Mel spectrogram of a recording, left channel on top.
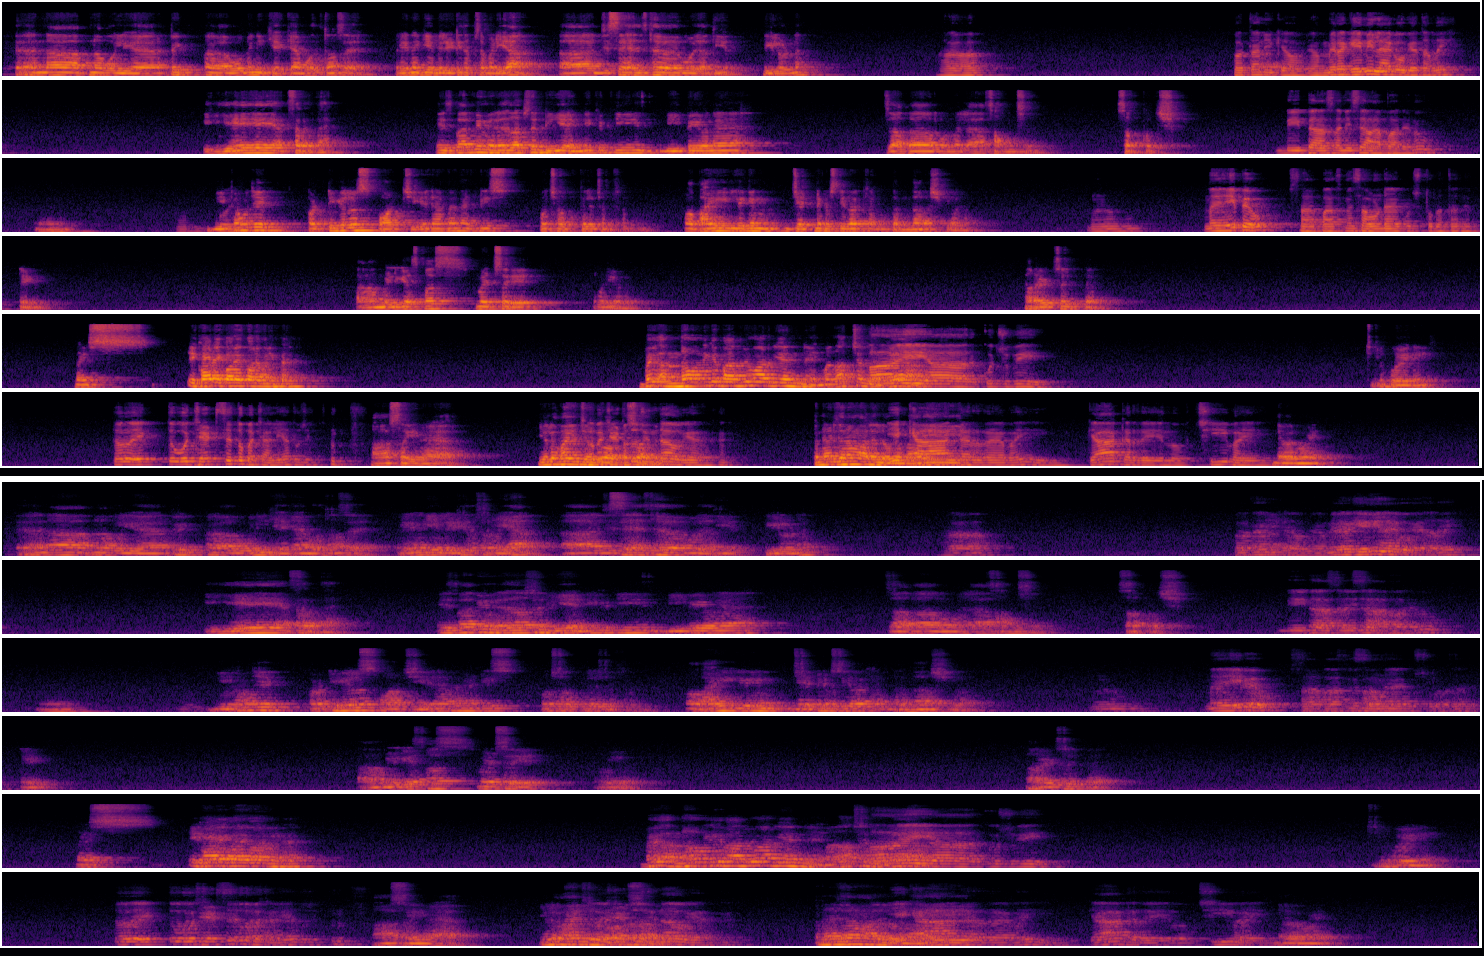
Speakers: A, on the left (about 50°); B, on the left (about 70°).
A: ना अपना वो लिया यार पिक वो भी नहीं किया क्या बोलते हैं उसे रीना की एबिलिटी सबसे बढ़िया अ, जिससे हेल्थ वो हो जाती है रीलोड ना
B: हाँ हाँ, पता
A: अ,
B: नहीं क्या हो गया मेरा गेम ही लैग हो गया था भाई
A: ये अक्सर होता है इस बार भी मेरे हिसाब
B: है ना
A: से बी आएंगे क्योंकि बी पे उन्हें ज्यादा वो मिला है आसानी से सब कुछ
B: बी पे आसानी से आ पा रहे ना वो।
A: हम्म।
B: हम्म,
A: गीता
B: कोई नहीं
A: मुझे
B: कोई
A: एक
B: नहीं
A: पर्टिकुलर स्पॉट चाहिए जहाँ पे मैं एटलीस्ट कुछ वक्त के लिए चल सकूँ और भाई लेकिन जेट ने पिछली बार क्या गंदा रश किया था
B: हम्म, हम्म। मैं यहीं पे हूँ सा पास में साउंड आया कुछ तो बता दे
A: ठीक है मिड के आसपास मिड से ए वही होगा राइट साइड पे नाइस एक और एक और एक और है वहीं पे भाई अंधा होने के बाद भी मार दिया इनने मजाक चल
B: भाई
A: रहा है क्या यार
B: यार कुछ भी
A: चलो कोई नहीं
B: चलो एक तो वो जेट से तो बचा लिया तुझे <laughs>
A: हाँ सही में यार ये लो भाई जेट
B: अबे
A: वापस
B: जेट तो
A: आ
B: जिंदा
A: गई
B: हो गया <laughs>
A: पुनर्जन्म वाले लोग
B: ये
A: हैं
B: क्या
A: भाई
B: कर रहा है भाई क्या कर रहे हैं ये लोग छी भाई
A: Never mind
